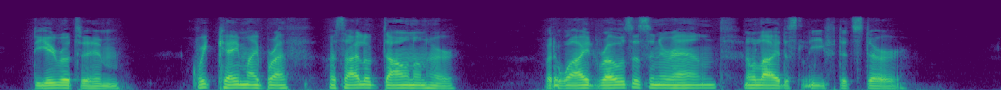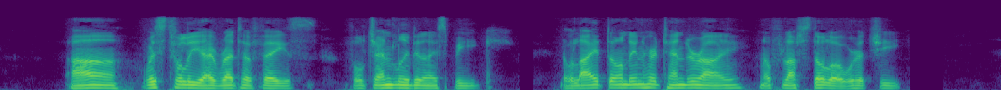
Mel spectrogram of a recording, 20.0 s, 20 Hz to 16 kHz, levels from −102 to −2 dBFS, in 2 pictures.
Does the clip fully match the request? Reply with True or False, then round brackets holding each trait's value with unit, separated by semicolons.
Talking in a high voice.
False (110 Hz)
